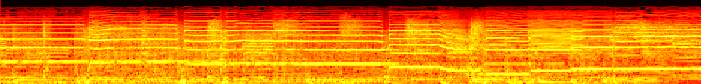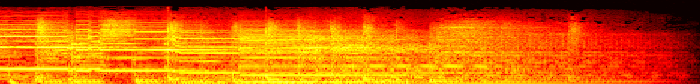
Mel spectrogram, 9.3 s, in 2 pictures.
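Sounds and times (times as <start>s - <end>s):
Stratocaster electric guitar through a hot JCM800 amplifier: 0.0s - 9.2s.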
